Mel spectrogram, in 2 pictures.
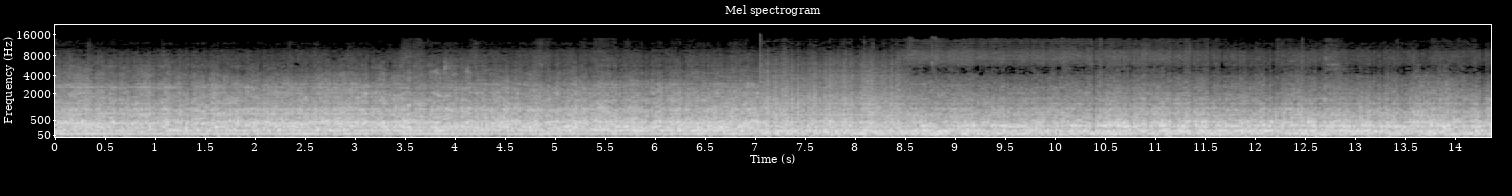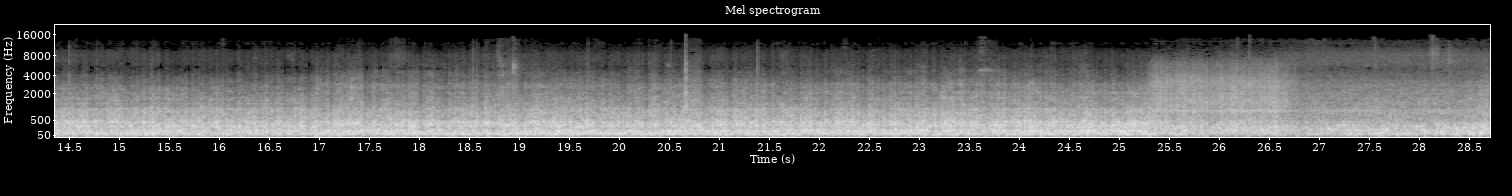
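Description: Airbus A319 cabin noise from a seat by the wing: the steady drone of the jet engines and rushing air, with a few constant hum tones. Near the end, a brief louder hiss stands out for about a second and a half.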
